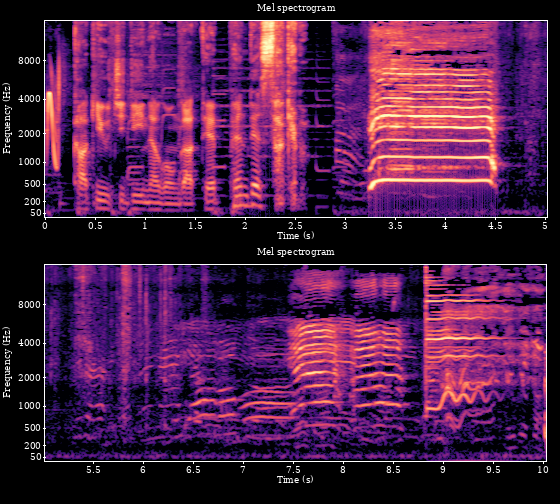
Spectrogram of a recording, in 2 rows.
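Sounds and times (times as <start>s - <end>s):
woman shouting a high note: 3.2s - 4.6s.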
